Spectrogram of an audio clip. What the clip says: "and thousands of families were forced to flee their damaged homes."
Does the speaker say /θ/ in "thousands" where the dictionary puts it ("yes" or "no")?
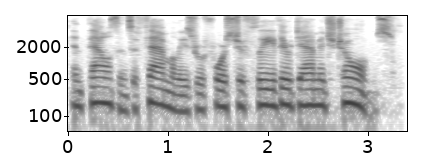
yes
